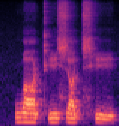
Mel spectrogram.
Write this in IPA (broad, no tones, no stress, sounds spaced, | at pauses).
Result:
w a kʼ i ɕ a t͡ɕʰ i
